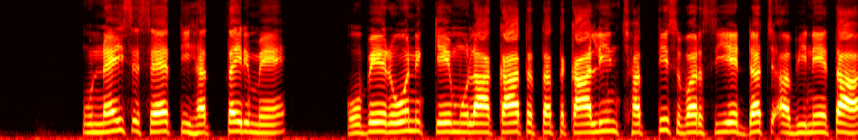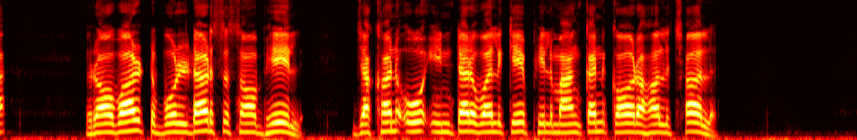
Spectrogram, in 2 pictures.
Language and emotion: Maithili, neutral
